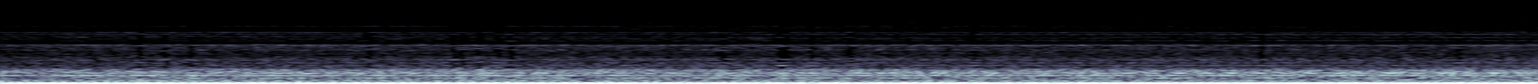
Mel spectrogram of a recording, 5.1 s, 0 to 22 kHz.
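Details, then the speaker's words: Bucket truck with Caterpillar 3116 diesel, cold weather start without block heater, cold hydraulics while unfolding upper and lower boom; deep engine rumble with droning pump note getting louder, cold hydraulic pump whine. "Okay, you hear the hissing, everything sounds okay now, it's not too loud. You're going to hear it's going to go like rah, rah, rah, rah, rah, rah. And that's how you know. You're getting louder."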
